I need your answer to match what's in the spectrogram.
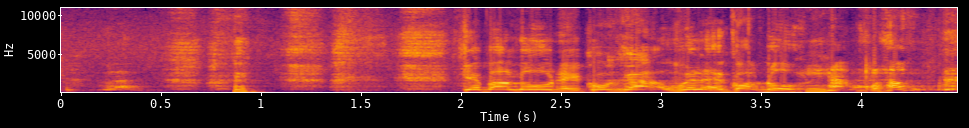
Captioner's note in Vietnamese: tiếng cười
